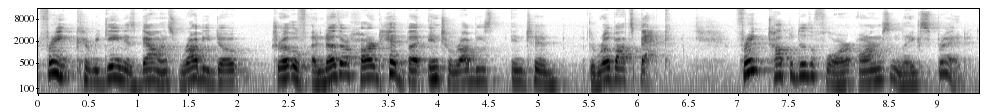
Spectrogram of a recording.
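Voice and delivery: usual speaking voice

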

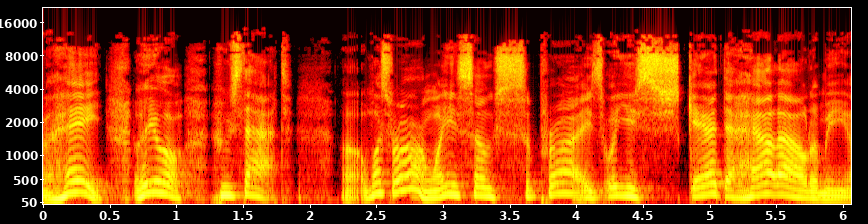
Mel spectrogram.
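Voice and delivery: high, hammed-up startled English lines; teacher acting out a startled friend, hammed up and high; dramatic acted dialogue. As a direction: play it big and shocked, like a soap opera. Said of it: "Kind of dramatic, wasn't it?".

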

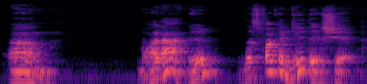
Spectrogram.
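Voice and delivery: ordinary delivery

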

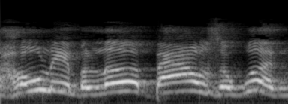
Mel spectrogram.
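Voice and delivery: ordinary talk, nothing marked

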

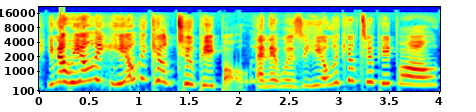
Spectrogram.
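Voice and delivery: high, loud fond mom defending Ed. Retold or imitated. Mom insisting to her kid that Ed only killed two. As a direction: plead his case like a doting mom. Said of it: "She'll say shit like".

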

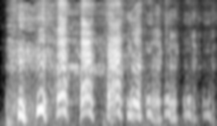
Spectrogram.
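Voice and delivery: big burst of laughter; loud laugh. Real, not acted. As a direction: cackle at your own joke. Laughs at his own joke.

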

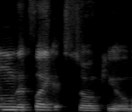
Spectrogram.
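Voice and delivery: reluctant, high-pitched niceness; awkward, insincere politeness. Acted. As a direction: hedge it so you don't hurt their feelings. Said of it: "really doesn't wanna say what she's thinking".

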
